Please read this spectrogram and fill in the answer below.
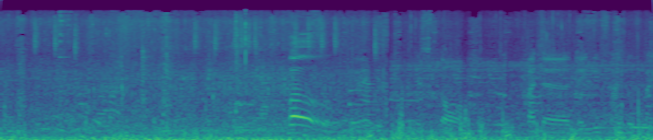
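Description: A steady low rumble with indistinct voices over it, and a short rising-and-falling vocal sound about three seconds in.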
